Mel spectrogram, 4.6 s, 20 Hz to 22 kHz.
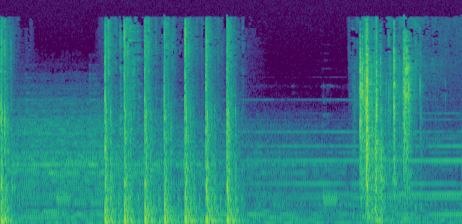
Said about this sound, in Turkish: Öğleden sonra 2 gibi evlerinin kapısı çaldı.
